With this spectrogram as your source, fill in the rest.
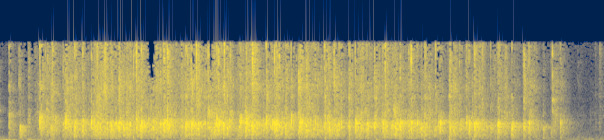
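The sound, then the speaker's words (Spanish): A sustained round of audience applause welcoming a guest at a tribunal's ceremony for presenting diplomas to its staff. The clapping is dense and steady, holding for several seconds before thinning out and tapering off at the end. “bienvenida a tu casa y le damos la bienvenida con un gran aplauso.”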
